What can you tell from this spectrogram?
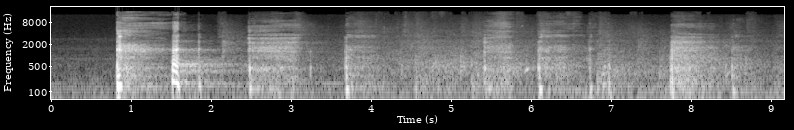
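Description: A man's breathy gasps and hard exhalations in reaction to seeing his portrait, coming in several bursts. Two sharp, loud ones are about a second in, and fainter ones follow through the rest.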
